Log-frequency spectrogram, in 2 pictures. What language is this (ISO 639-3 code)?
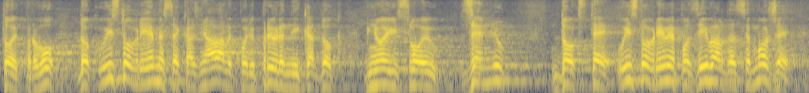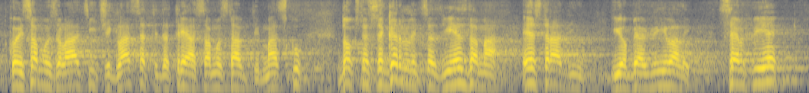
hrv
